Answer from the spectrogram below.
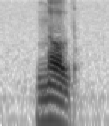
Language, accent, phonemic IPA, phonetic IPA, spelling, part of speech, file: Armenian, Eastern Armenian, /nɑl/, [nɑl], նալ, noun, Hy-նալ.ogg
- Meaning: horseshoe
